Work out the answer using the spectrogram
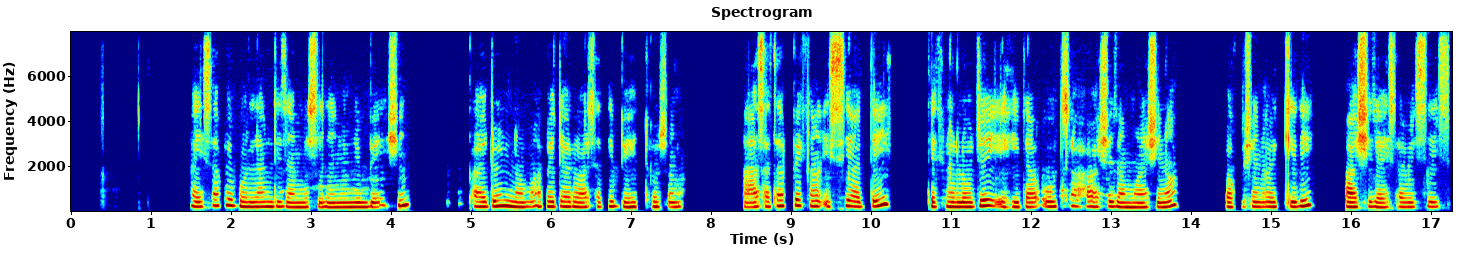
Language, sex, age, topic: Gamo, female, 18-24, agriculture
